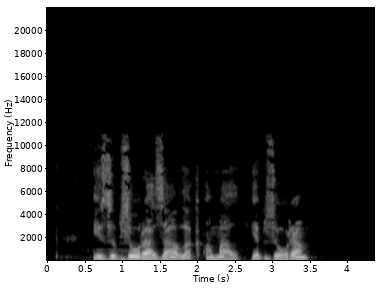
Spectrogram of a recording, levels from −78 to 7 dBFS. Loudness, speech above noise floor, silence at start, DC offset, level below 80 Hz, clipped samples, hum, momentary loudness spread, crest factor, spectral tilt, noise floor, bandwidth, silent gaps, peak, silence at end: -24 LUFS; 55 dB; 0.6 s; under 0.1%; -78 dBFS; under 0.1%; none; 11 LU; 18 dB; -5.5 dB/octave; -78 dBFS; 11.5 kHz; none; -8 dBFS; 0.9 s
